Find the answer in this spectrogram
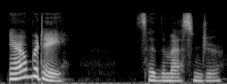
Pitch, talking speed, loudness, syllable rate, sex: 210 Hz, 105 wpm, -19 LUFS, 5.3 syllables/s, female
